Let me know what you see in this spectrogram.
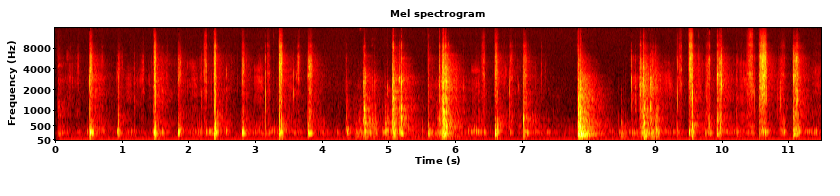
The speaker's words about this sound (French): Ouvre un tiroir du buffet pour en sortir un vieux portefeuille, ou plutôt un vieux maroquin en cuir marron.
